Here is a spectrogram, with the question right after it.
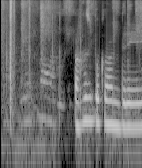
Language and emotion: Russian, sad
